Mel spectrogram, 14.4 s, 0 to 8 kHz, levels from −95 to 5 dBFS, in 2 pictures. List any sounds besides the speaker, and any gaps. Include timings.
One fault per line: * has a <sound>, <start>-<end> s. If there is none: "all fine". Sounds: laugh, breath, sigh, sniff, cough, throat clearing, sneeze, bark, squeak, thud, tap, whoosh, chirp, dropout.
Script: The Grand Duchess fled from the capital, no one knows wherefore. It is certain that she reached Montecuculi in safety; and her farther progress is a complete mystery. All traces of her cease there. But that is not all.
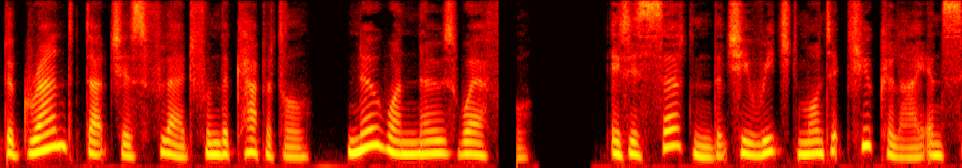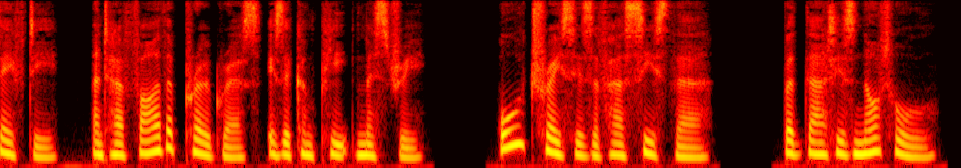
* has a dropout, 3.7-3.9 s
